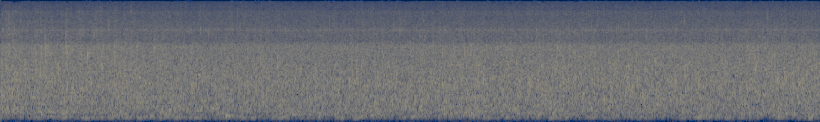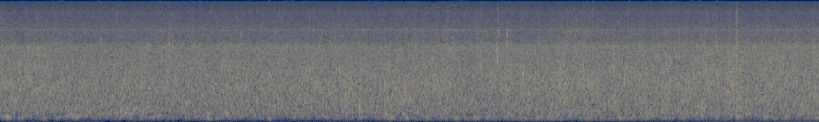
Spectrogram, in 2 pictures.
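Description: Shallow, clear river flowing over a stony bed: a steady rush of water.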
